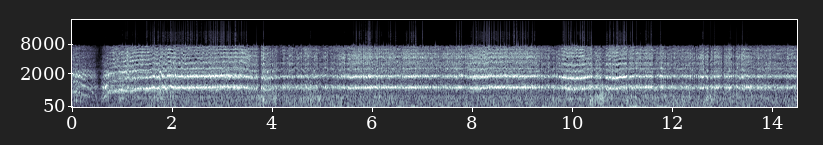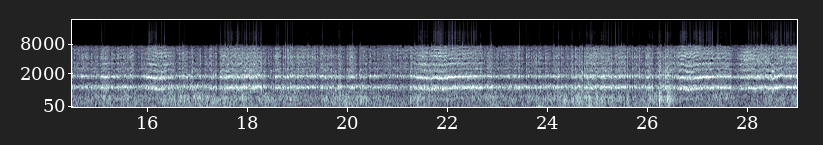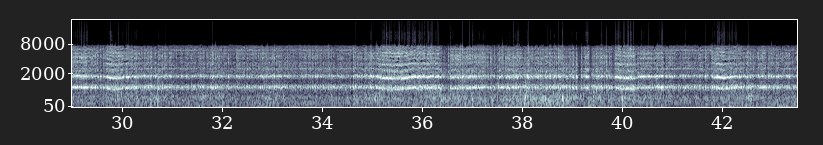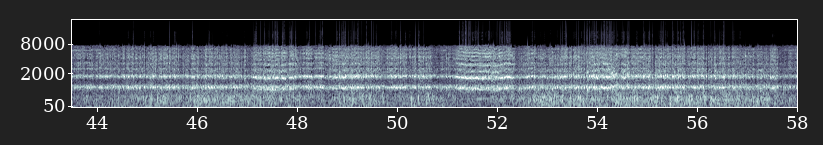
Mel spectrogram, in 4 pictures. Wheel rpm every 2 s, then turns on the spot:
140, 220, 230, 230, 230, 230, 230, 240, 230, 230, 230, 220, 230, 220, 220, 230, 230, 230, 220, 230, 230, 230, 230, 230, 220, 230, 220, 230, 230.
none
